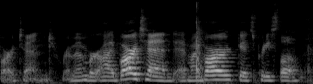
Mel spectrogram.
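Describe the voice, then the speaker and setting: An animated woman at a fairly quick pace, with noticeable background noise. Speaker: book reviewer. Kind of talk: casual chat. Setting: at home on couch. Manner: fast.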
